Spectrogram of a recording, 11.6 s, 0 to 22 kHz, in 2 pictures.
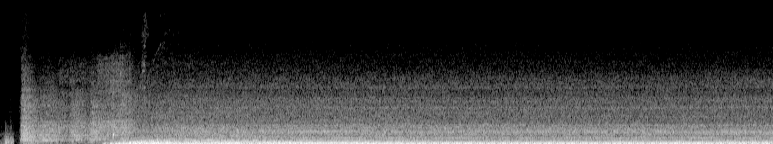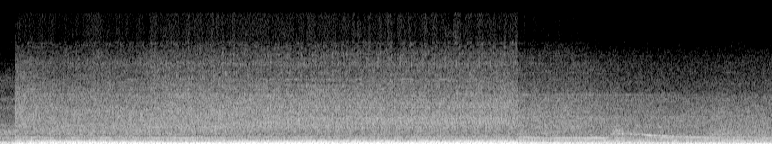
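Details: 2014 Subaru WRX STI just after an oil change, started on ramps to check for leaks: brief crank, then catches and settles into a steady, even boxer idle with a short rise in revs; normal start and idle.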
